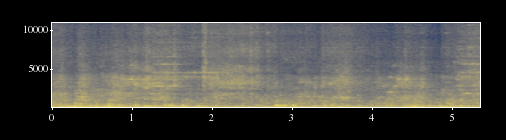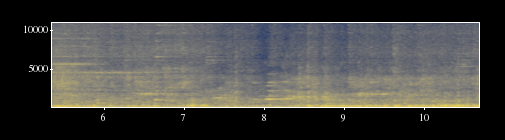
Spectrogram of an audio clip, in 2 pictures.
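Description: Oil train's freight cars rolling past over a road grade crossing: a steady rumble and clatter of wheels on rail, with a few short wheel squeals about seven to nine seconds in.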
